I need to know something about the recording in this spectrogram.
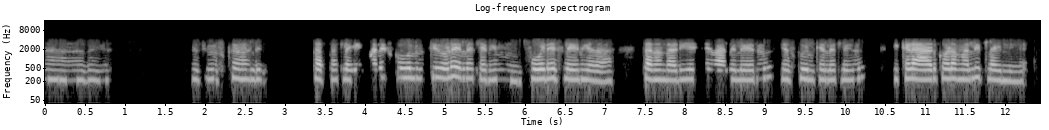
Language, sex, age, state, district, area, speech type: Telugu, female, 18-30, Telangana, Ranga Reddy, urban, conversation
